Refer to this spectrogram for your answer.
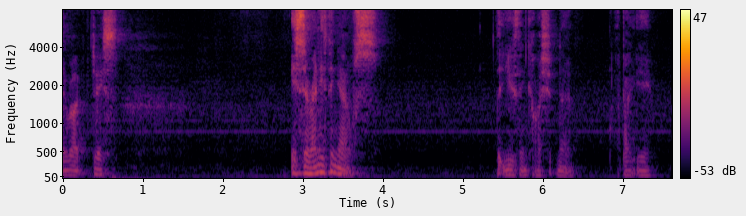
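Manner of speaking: grave, hushed, serious near-whisper. Showing how to question someone up for a role, in a hushed tone. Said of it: "get your little hushed tone out".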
